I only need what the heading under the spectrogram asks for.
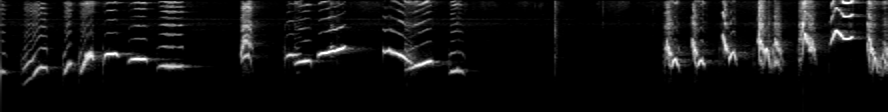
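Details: Greater green leafbird in energetic, varied song. Quick rising whistles and slurred phrases tumble together, a short pause follows, then a fast run of sharp, bright chattering notes climbing high. The background is quiet.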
